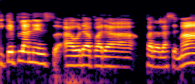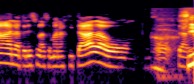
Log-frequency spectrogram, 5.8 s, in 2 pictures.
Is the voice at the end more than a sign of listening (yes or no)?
yes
